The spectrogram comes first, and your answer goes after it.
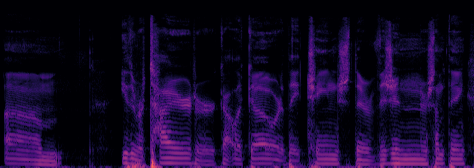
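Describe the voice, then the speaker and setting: A man's voice: on the low side, fairly even intonation, unhurried, clear, resonant tone. Young man, podcast co-host, rambling, hesitant, casual chat. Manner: rambling, hesitant, many ums.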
